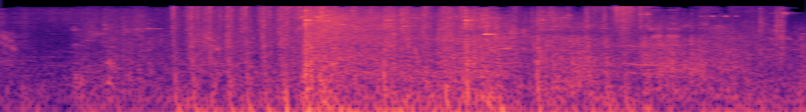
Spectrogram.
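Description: An explosion roars loudly.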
